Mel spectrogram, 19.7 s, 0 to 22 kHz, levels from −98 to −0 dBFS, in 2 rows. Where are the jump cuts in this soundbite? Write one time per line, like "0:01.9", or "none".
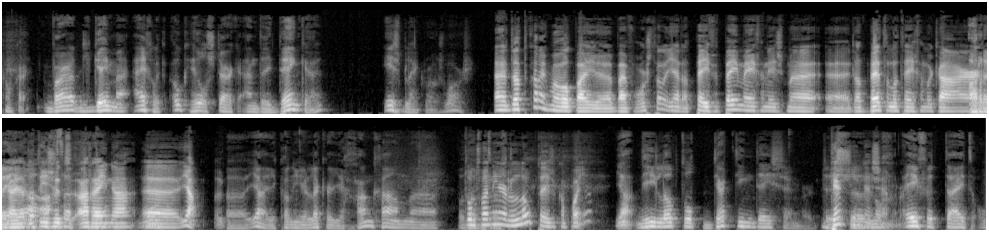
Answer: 0:04.8
0:12.1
